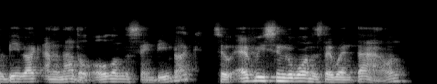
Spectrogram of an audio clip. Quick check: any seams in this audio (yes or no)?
yes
